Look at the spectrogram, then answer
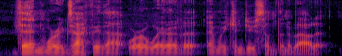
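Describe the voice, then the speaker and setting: Heard on a very clean recording with a silent background, the man's voice has a dark, mellow tone. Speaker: podcast co-host. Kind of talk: casual chat podcast.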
